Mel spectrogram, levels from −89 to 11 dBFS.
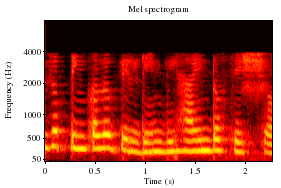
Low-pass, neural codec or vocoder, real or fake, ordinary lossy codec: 7.2 kHz; codec, 16 kHz in and 24 kHz out, 1.1 kbps, FireRedTTS-2 codec; fake; AAC, 16 kbps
